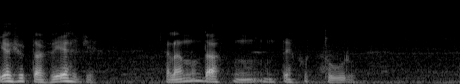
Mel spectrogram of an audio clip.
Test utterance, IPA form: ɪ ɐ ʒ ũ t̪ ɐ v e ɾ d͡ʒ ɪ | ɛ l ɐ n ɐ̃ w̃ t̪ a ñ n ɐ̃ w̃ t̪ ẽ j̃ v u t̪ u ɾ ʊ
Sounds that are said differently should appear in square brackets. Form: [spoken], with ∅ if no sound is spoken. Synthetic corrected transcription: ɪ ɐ ʒ [u] t̪ ɐ v e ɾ d͡ʒ ɪ | ɛ l ɐ n ɐ̃ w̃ [d̪] a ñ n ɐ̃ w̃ t̪ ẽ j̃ [f] u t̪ u ɾ ʊ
